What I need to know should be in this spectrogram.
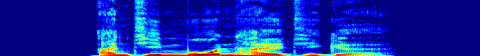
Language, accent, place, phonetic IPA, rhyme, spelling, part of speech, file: German, Germany, Berlin, [antiˈmoːnˌhaltɪɡə], -oːnhaltɪɡə, antimonhaltige, adjective, De-antimonhaltige.ogg
- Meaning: inflection of antimonhaltig: 1. strong/mixed nominative/accusative feminine singular 2. strong nominative/accusative plural 3. weak nominative all-gender singular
